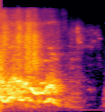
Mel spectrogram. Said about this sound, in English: Somebody came to my door and my dog is alerting me.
